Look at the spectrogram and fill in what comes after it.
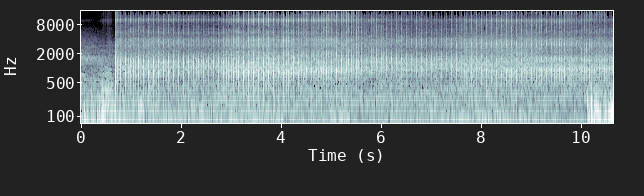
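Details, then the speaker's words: Shock wave device on the Achilles tendon at high power the patient can barely stand, over gel, avoiding bone, 2,000 shots: rapid, steady mechanical tapping at about ten pulses a second. "So when I carry on and carry on, and you'll see that 2,000 shots are going to be done really, really quickly. We're going to get over with 2,000 shots really quickly."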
